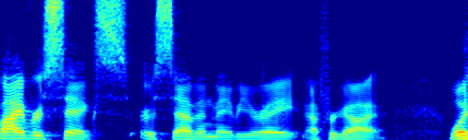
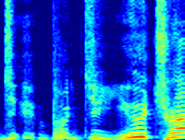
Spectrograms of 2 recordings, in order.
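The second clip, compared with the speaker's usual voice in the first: mock, loud, seething fury, stumbling start; 4 semitones higher, 7 dB louder than usual. Imitating a debater who stays calm on the surface: imitating someone seething. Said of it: "you can tell he's seething".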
